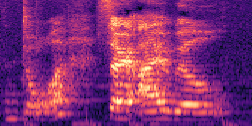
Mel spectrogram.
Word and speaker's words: Doerr: time my tits and then it's pronounced door so I will say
